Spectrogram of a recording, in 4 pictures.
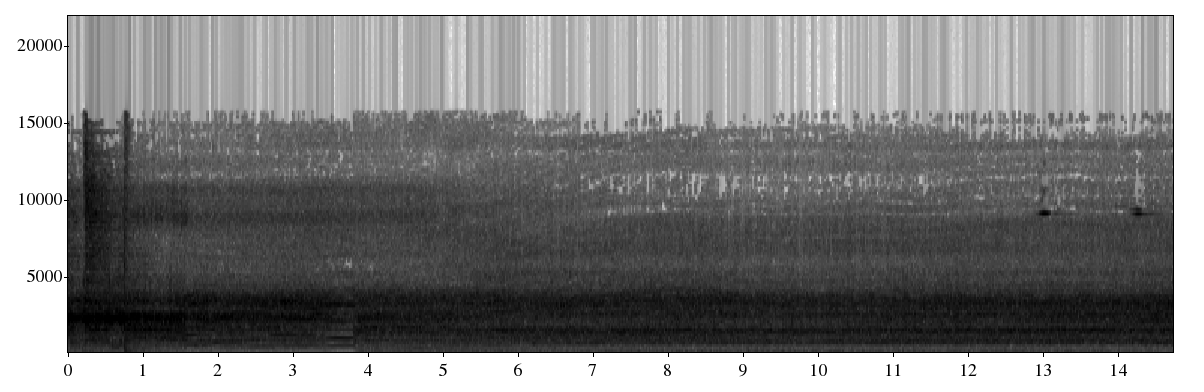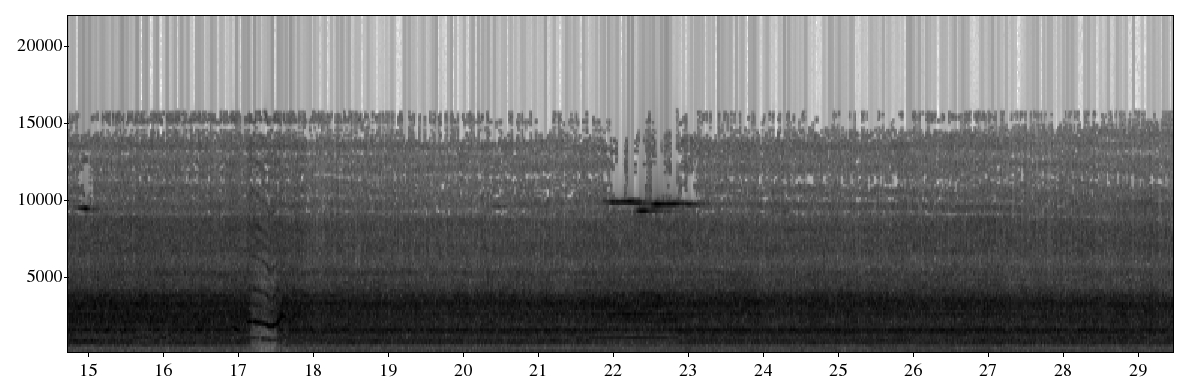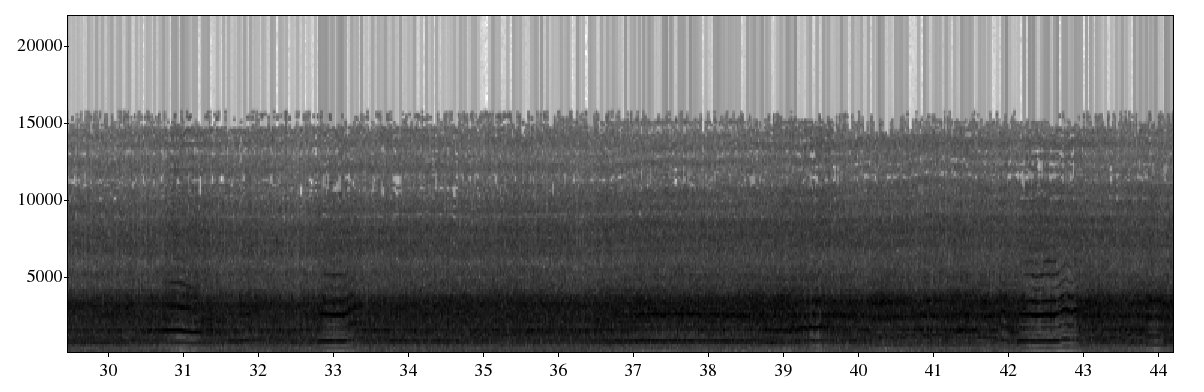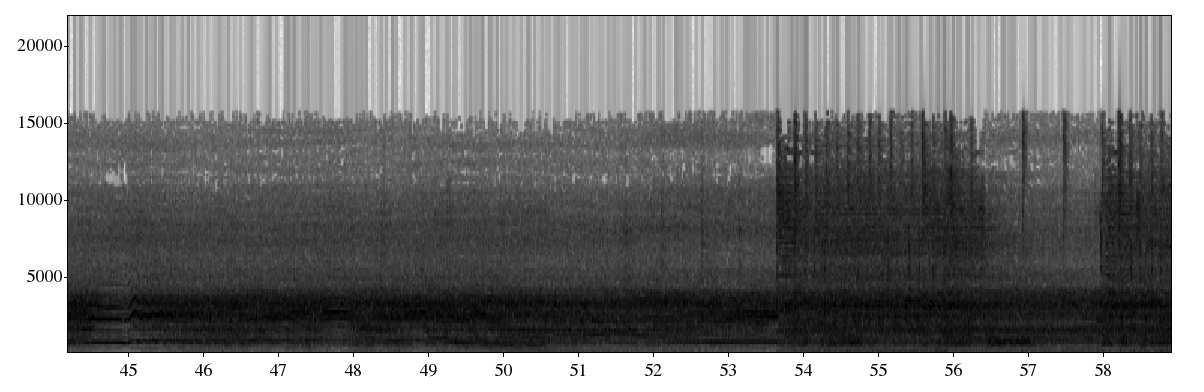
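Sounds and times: distorted electric guitar: 0:00.0 - 0:58.9
guitar feedback whine: 0:00.0 - 0:58.9.

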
